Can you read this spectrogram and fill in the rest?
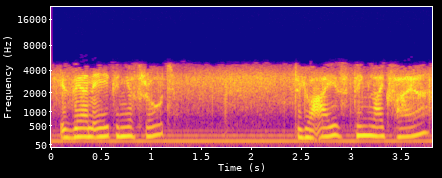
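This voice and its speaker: A proud, wounded baroness played by an actress, speaking with cool, clipped drama in the manner of 1930s radio plays. The old broadcast is muffled and thick with noise. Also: female voice, fairly high pitch, fairly even intonation, normal speed, close to an everyday voice. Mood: bitter, defiant. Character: bitter, wounded young baroness, proudly cold.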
